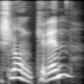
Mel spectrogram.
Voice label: "slonkren", hemsedalsmaalet

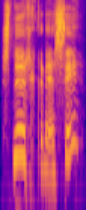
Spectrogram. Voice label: "snurklæ se", hemsedalsmaalet

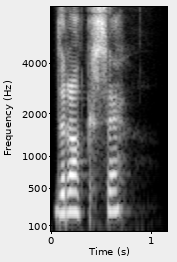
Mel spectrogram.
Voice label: "dragsæ", hemsedalsmaalet

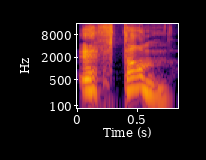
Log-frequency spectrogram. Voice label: "æftan", hemsedalsmaalet tale

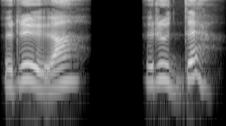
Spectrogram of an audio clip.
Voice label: "røa", hemsedalsmaalet

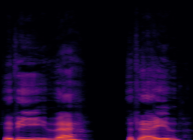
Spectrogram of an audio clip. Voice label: "rivæ", Hemsedal

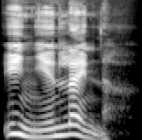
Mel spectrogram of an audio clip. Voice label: "innjinlein", hemsedalsmaalet

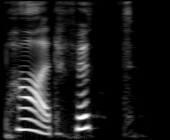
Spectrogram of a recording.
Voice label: "parføtt", Hemsedal

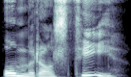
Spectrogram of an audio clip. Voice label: "omraas-ti", hemsedalsmaalet, tale

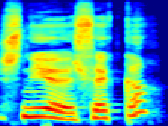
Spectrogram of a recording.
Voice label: "snjøsøkka", hemsedalsmaalet

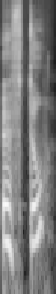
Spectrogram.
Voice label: "øfto", hemsedalsmaalet tale

